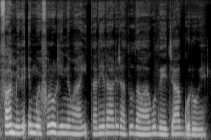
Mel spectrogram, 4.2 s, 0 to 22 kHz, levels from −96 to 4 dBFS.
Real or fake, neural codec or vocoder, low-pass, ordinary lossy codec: real; none; none; none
